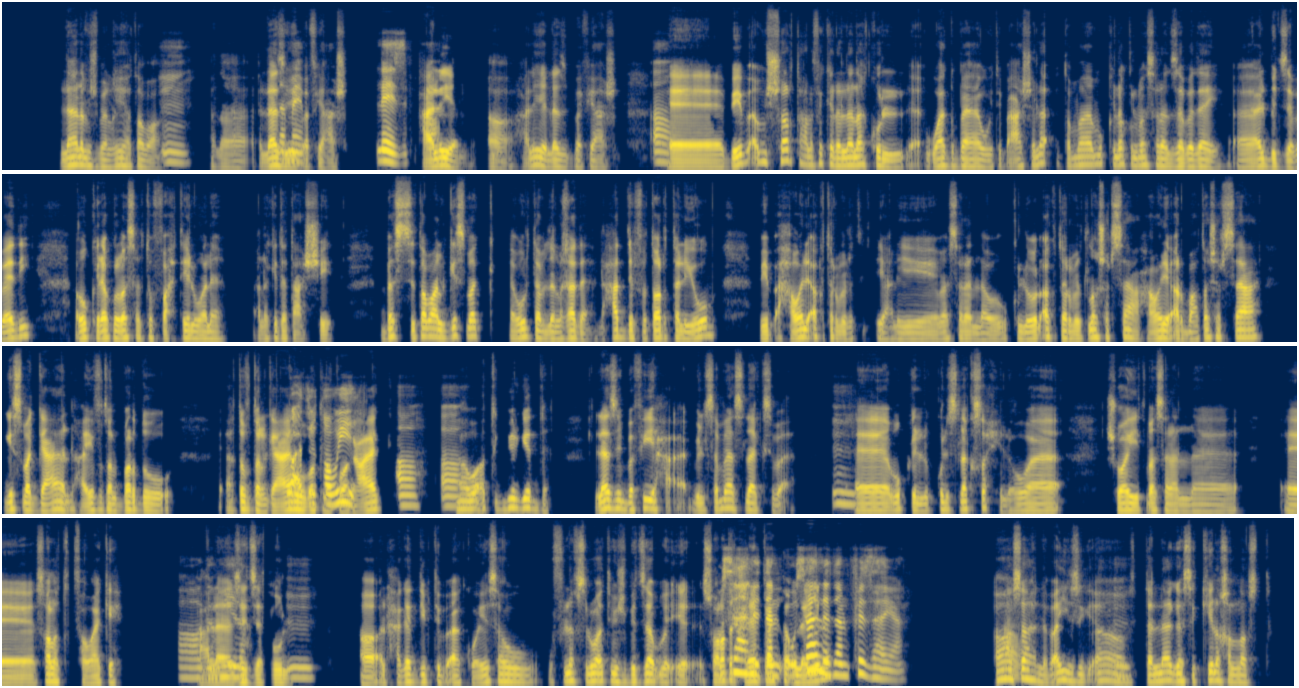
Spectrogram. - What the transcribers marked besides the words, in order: in English: "سناكس"; in English: "سناك"
- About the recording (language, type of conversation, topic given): Arabic, podcast, كيف بتاكل أكل صحي من غير ما تجوّع نفسك؟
